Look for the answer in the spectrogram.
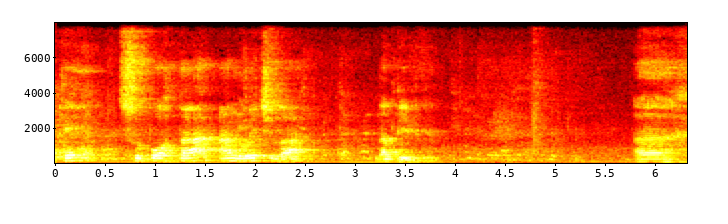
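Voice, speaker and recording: A man preaching as a pastor, telling a personal story with a joking, friendly manner. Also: mid-range voice. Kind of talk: sermon. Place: large church hall at a retreat. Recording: echoey hall, far from the mic, noisy.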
